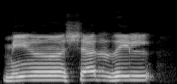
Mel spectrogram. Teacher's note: یہ جو را ہے جو تشدید ہوتی ہے یہ 2 بار پڑھی جاتی ہے، ایک بار پیچھے والے حرف کے ساتھ مل کر شین را زبر شر، ٹھیک ہے۔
